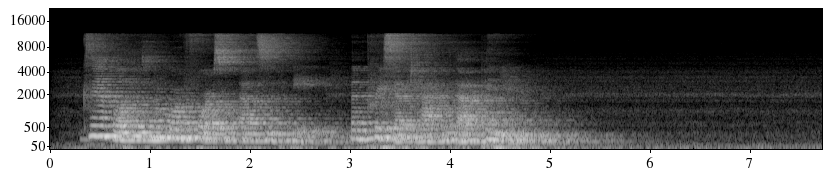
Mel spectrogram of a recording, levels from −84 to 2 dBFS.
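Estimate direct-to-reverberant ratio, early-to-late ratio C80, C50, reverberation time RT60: −7.0 dB, −0.5 dB, −3.0 dB, 1.9 s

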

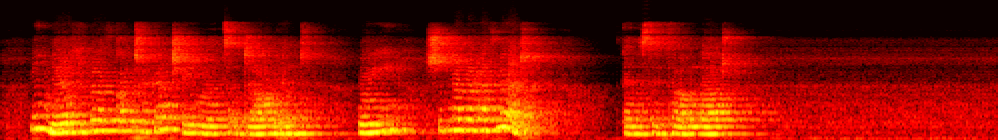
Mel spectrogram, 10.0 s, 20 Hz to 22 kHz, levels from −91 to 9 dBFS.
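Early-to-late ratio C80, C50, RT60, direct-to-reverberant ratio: 4.0 dB, 1.5 dB, 1.1 s, −6.5 dB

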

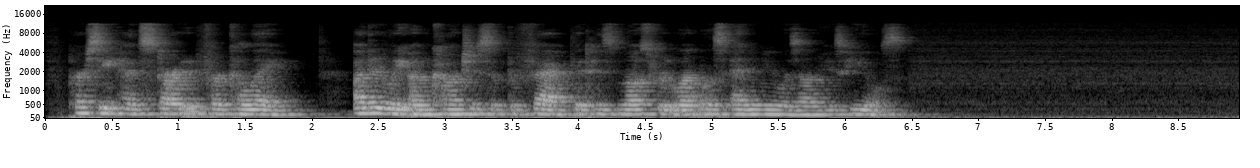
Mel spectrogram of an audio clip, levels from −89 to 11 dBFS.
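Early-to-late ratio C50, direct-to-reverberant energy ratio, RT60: 4.5 dB, −7.5 dB, 0.50 s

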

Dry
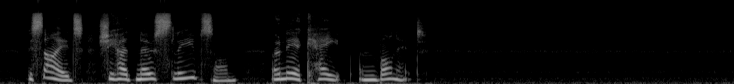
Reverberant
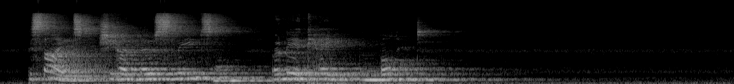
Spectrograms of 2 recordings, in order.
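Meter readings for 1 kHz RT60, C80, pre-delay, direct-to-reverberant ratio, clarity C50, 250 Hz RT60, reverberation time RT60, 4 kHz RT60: 1.6 s, 4.0 dB, 11 ms, 0.5 dB, 2.0 dB, 2.7 s, 1.9 s, 1.2 s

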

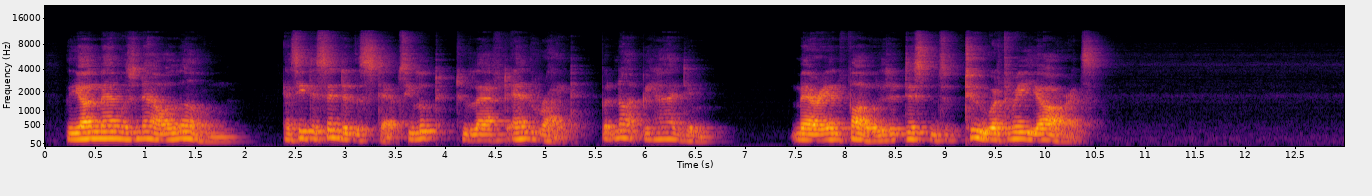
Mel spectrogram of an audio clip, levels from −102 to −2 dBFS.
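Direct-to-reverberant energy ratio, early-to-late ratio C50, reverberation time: −1.5 dB, 6.5 dB, 0.50 s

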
